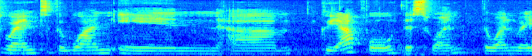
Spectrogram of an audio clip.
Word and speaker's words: Quiapo: See, this is how you pronounce it. Q-U-I-A-P-O. Q-U-A-I-P-O. Can you read it? I'm not sure. Okay, so that's Quiapo.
